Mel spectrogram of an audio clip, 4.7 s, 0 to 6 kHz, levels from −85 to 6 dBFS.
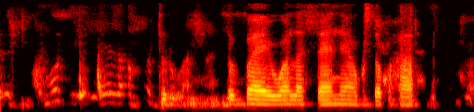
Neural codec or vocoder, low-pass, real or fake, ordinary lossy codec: codec, 16 kHz in and 24 kHz out, 1 kbps, XY-Tokenizer; 5.4 kHz; fake; MP3, 48 kbps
